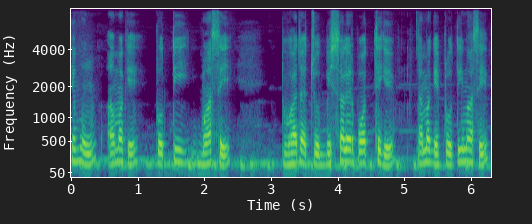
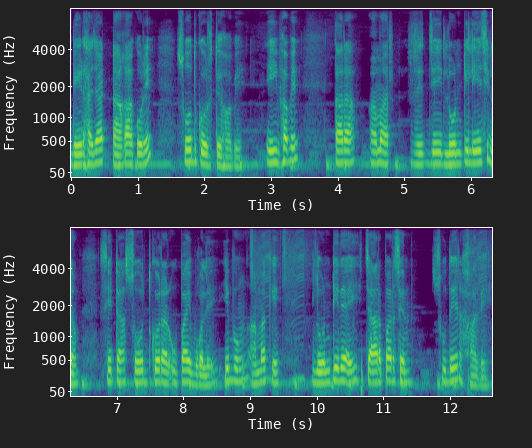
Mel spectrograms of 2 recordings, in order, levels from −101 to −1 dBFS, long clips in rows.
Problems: constant background noise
